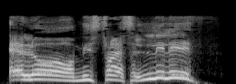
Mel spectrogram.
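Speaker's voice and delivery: put-on loud, slow French-accented greeting. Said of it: "through a thick French accent".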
